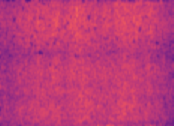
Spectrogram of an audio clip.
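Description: Surf rolls onto the beach at Frenchman's Cove, a Caribbean lagoon in Jamaica, as a steady close wash of breaking waves with wind noise over the microphone and a couple of louder swells.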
